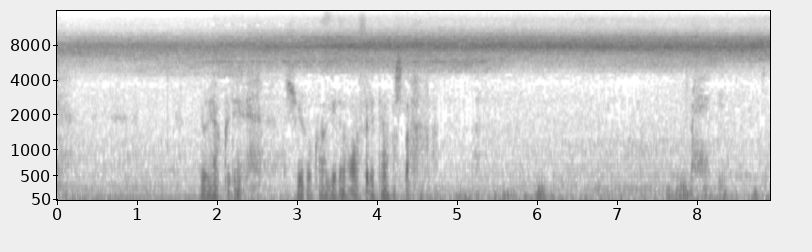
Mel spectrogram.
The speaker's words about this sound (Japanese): セミがうるさいセミがうるさいこのセミもね1週間ぐらいの命ということで、いや、もう声を限りに泣いているわけなんですけれども、セミが鳴いているのを聞くのも何年ぶりかな。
